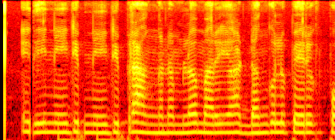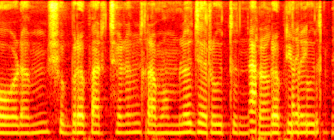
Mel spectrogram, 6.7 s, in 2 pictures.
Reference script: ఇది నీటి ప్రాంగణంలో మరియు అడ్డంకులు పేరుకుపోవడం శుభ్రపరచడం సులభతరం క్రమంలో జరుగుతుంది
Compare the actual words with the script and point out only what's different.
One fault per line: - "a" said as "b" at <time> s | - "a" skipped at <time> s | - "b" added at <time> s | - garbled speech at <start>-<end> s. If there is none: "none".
- "నీటి" added at 0.9 s
- "సులభతరం" skipped at 4.7 s
- garbled speech at 5.8-6.7 s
